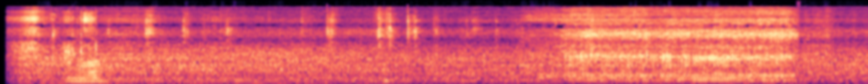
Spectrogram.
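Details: A sleeping adult snoring: rough, rumbling breathing noises against steady room noise, with a louder stretch toward the end.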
